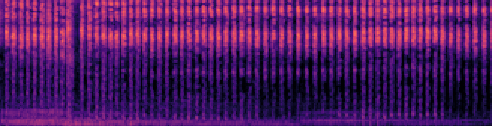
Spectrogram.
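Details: A collared kingfisher calls at length for songbird training, giving a sharp, harsh excited series. Dense, rapid rasping 'kek' notes repeat steadily for the whole stretch over a soft low background hum.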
